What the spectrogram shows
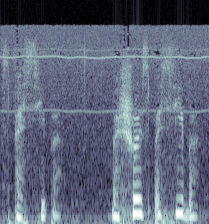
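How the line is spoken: Whisper. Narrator (Russian): прошептал Лёва

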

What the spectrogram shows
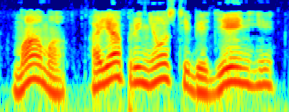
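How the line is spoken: Joyful announcement. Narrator (Russian): радостно сообщил

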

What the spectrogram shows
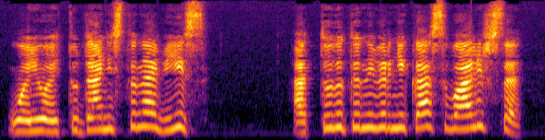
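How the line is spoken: Sudden shout. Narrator (Russian): вдруг крикнула ему Пеппи

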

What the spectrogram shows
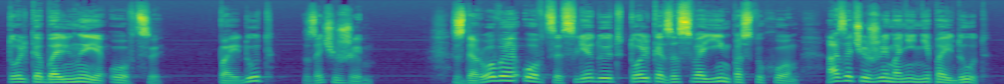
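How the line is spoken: Plain. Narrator (Russian): ответил пастух

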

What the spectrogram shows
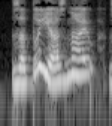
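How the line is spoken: Quiet laugh, young boy. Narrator (Russian): засмеялся тихонько мальчик

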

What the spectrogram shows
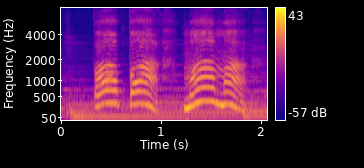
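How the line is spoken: Joyful female cry. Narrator (Russian): радостно выкрикнула она

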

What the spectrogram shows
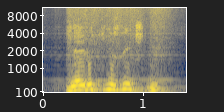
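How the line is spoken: Plain. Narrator (Russian): сказал он угоднику

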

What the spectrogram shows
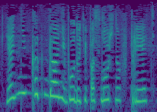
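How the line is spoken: Sobbing child. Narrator (Russian): прорыдал маленький христианин

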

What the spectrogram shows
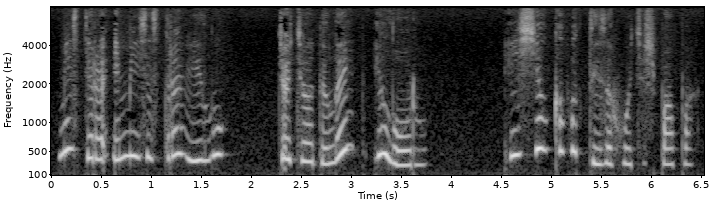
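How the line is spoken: Joyful answer. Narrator (Russian): ответила она радостно

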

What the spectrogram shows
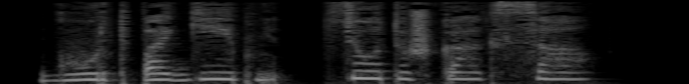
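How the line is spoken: Whisper. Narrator (Russian): прошептала Ело

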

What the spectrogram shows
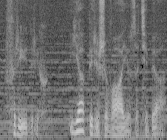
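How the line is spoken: Quiet. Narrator (Russian): тихо сказал

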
